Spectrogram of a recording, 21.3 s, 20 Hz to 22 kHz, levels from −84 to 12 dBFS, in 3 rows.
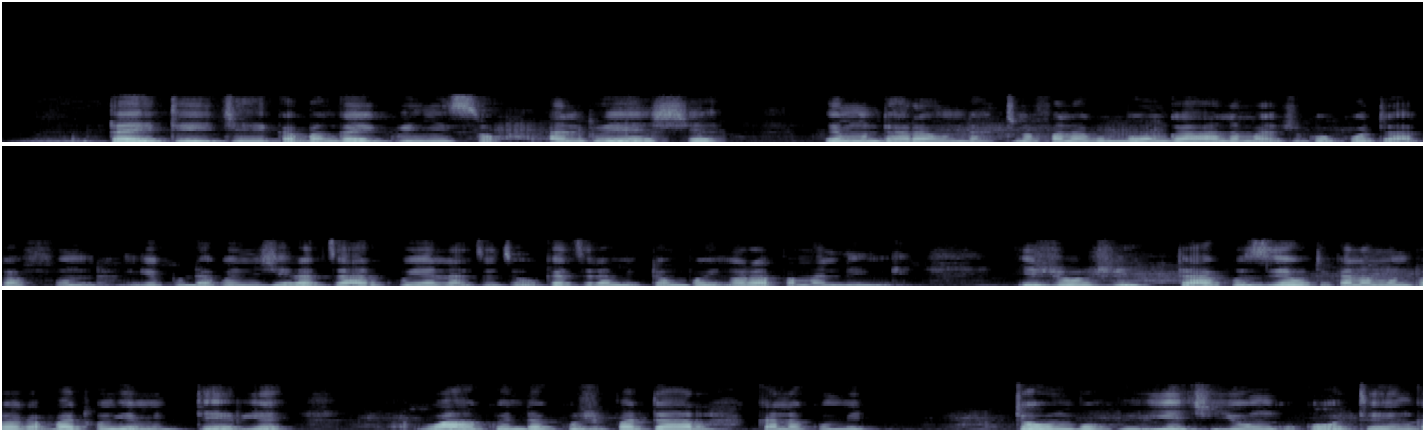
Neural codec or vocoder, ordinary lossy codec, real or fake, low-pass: none; AAC, 64 kbps; real; 7.2 kHz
